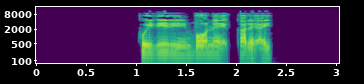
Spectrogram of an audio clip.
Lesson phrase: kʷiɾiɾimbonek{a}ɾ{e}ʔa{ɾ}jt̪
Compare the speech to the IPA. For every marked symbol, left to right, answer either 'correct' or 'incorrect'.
correct, correct, incorrect: none

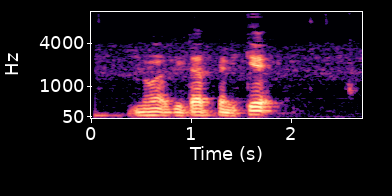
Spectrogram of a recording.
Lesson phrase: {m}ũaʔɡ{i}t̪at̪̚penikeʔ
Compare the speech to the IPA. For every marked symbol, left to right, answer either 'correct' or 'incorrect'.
incorrect: n, correct

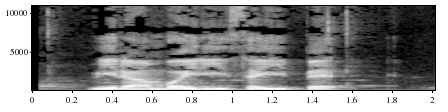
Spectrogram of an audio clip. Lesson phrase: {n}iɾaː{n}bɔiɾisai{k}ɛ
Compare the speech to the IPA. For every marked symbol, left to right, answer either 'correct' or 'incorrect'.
incorrect: m, incorrect: m, incorrect: p

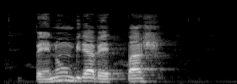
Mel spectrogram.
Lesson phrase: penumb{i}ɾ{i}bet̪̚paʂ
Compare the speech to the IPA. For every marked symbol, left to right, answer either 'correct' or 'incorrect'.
correct, incorrect: a

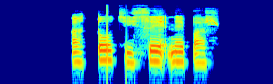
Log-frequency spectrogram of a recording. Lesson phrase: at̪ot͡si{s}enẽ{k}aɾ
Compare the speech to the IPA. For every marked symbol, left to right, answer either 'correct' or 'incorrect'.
correct, incorrect: p

